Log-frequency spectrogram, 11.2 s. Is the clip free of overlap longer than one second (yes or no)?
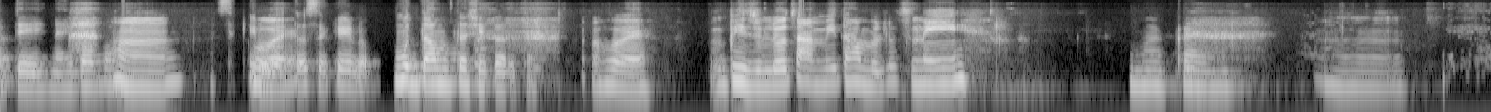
yes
